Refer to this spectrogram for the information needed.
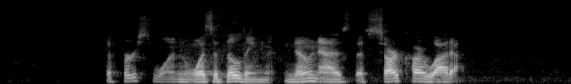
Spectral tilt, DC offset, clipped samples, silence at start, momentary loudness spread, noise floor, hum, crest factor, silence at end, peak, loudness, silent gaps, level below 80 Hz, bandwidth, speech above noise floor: -7 dB/octave; under 0.1%; under 0.1%; 1.05 s; 13 LU; -71 dBFS; none; 20 dB; 1.1 s; -2 dBFS; -21 LUFS; none; -60 dBFS; 14.5 kHz; 51 dB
